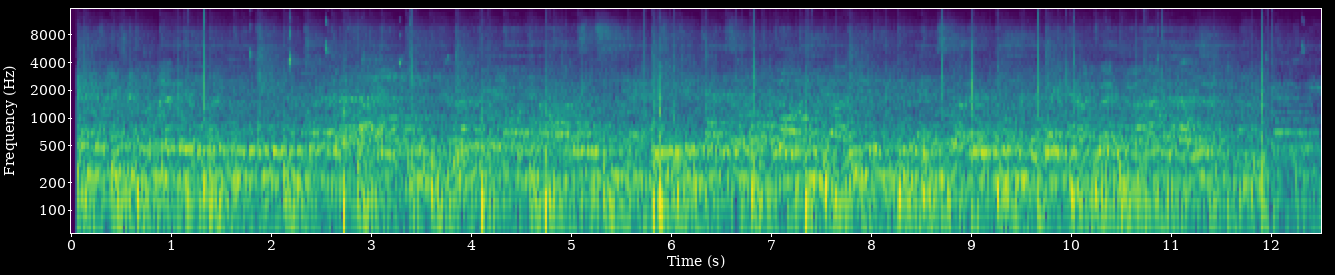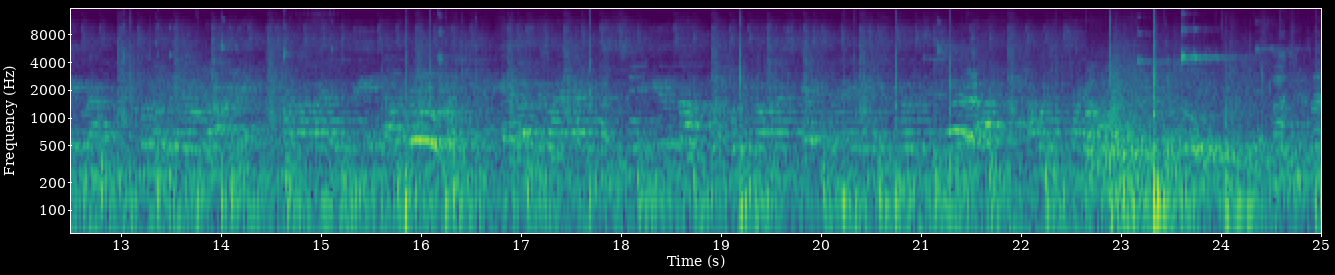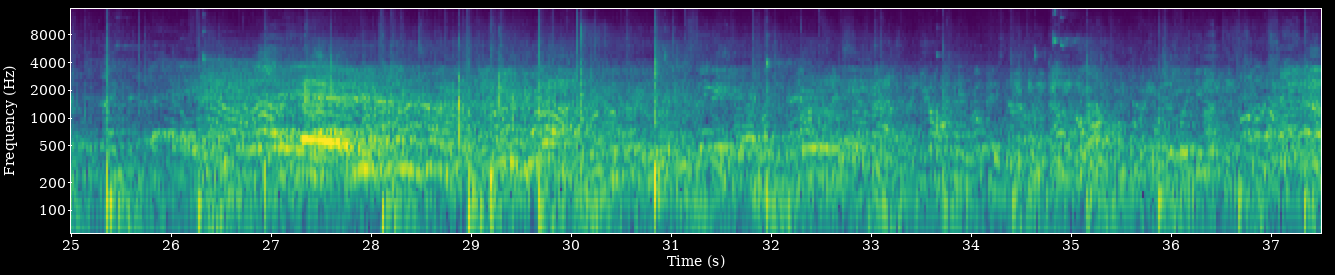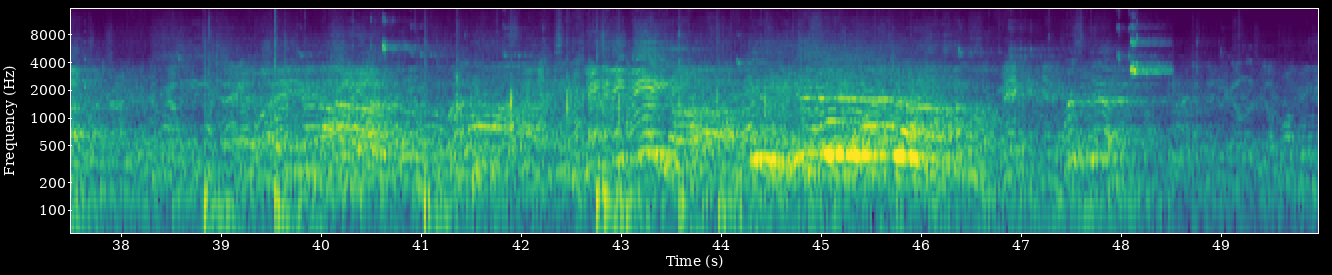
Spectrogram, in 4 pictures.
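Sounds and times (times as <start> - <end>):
loud group chatter: 0.0 - 49.9
voices: 0.1 - 49.9.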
